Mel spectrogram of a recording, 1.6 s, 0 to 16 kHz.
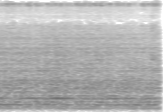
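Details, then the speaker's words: Junk space heater after freeing a stuck fan, on highest heat setting (1500), fan spins nice and free; quiet steady low hum with soft airy rush, no scraping or stalling; normal fan running after repair. "it's working fans going good there we go heat's working great it's on the highest temperature 1500 nice and warm you can hear that fan"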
